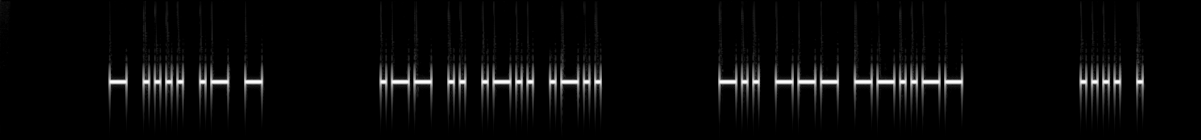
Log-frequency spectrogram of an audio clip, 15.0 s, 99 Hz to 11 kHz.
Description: Morse code, heard as a keyed tone, about 17 wpm, 700 Hz. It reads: THAT WILL DO, HE
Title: 3x Word-Spacing - Sentences from Top 100 Words - 17wpm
